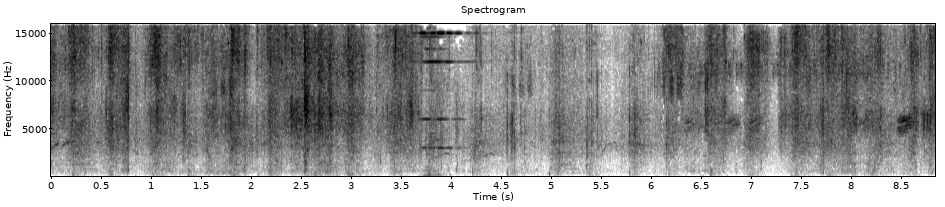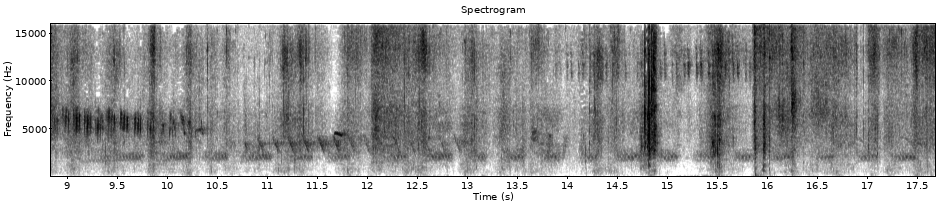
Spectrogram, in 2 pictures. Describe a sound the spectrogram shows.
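Leafy branches brush and swish past.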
